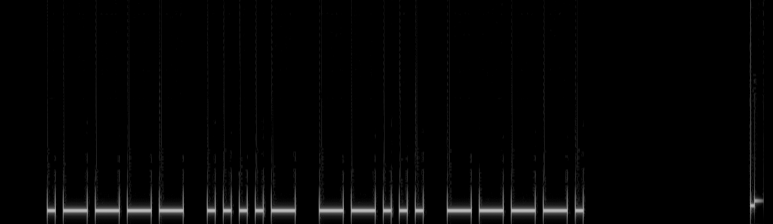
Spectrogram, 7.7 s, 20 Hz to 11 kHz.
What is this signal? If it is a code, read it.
Morse code, heard as a keyed tone, about 15 wpm, 700 Hz. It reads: 1479
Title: Numbers - Contest Style - 4-Digit 15wpm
